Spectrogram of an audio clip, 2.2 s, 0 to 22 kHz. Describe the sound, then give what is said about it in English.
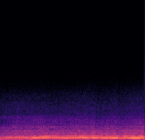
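Steam whistle of a restored 19th-century steam locomotive running through the mountains between Durango and Silverton, Colorado. A steady, sustained, layered tone holds over a low rumble, with no voices. “The train is a restored 19th century steam locomotive that chugs through the mountains between Durango and Silverton, Colorado.”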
